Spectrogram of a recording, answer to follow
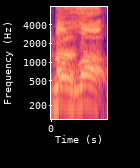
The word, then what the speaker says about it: Allah: Hebrew, alif, lam, ha, which is actually pronounced as Allah. The alif is A, the lam is L, and the H is ha, which is Allah.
